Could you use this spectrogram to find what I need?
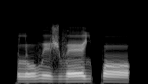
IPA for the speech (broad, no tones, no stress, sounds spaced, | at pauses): l o β eː ʒ v ɛː ʎ pː ɔː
